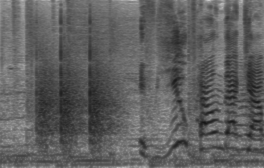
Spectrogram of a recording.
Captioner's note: pounding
